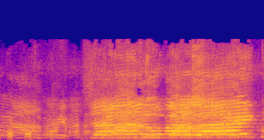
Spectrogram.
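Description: A group of teenagers calls out loudly together in chorus.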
